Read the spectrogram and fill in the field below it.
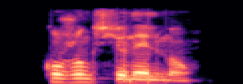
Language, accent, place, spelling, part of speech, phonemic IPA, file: French, France, Lyon, conjonctionnellement, adverb, /kɔ̃.ʒɔ̃k.sjɔ.nɛl.mɑ̃/, LL-Q150 (fra)-conjonctionnellement.wav
- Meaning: conjunctionally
